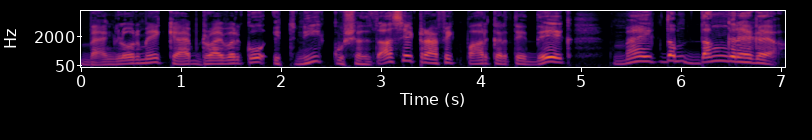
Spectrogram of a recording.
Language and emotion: Hindi, surprised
